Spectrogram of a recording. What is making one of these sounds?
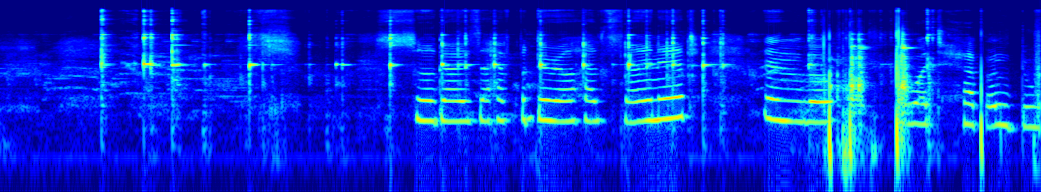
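A metal spoon clinks against a glass as it stirs.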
